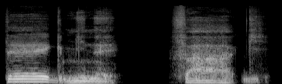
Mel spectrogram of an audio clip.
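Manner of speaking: slow, measured recitation of Latin hexameter; scanned Latin verse. Shown as a demonstration. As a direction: recite it syllable by syllable, beating the meter. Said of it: "Écoutez". (récitation lente et scandée d'un hexamètre latin)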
